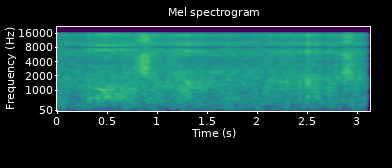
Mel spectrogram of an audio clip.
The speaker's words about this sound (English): A windstorm, maybe. Sounds like it. But there is a voice that's like. I hear the voice.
